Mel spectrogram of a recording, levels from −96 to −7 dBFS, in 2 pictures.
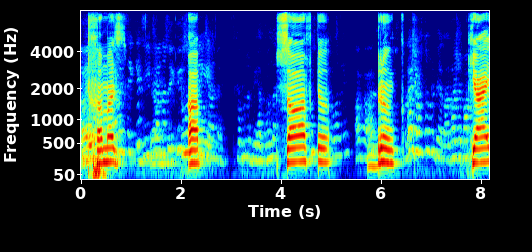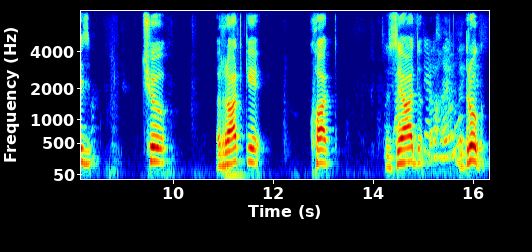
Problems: background conversations at intervals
